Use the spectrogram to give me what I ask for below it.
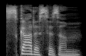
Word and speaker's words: Scotticism: Both US and UK have the same pronunciation of this word, Scotticism. Now read the syllables shown on the screen naturally. Scott, Scotticism. Emphasize Scott and soften is.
